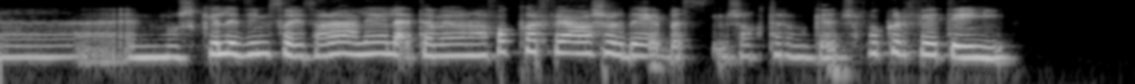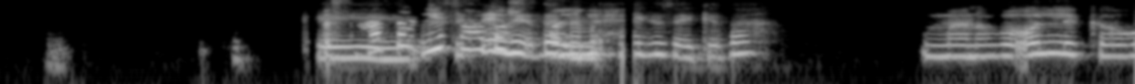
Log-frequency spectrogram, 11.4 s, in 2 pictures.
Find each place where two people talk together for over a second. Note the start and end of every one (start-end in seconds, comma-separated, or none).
7.3-8.7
